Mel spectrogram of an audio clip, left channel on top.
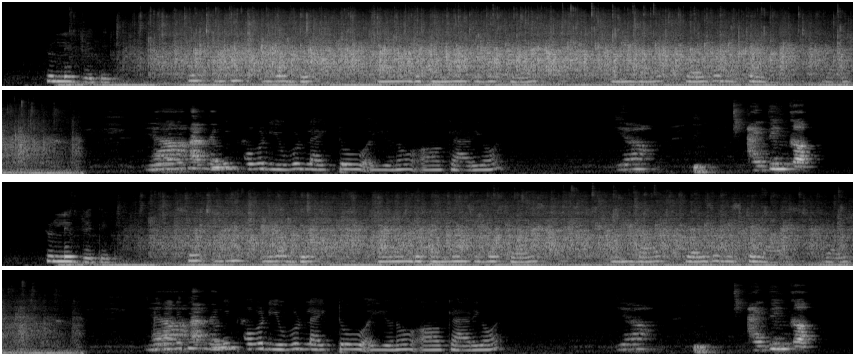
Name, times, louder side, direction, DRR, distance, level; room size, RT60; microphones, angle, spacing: voice 1, 0.4-1.1 1.7-3.1 3.7-5.4 6.1-8.5 10.0-13.5, right 2 dB, 30° right, 0.3 m, -30 dB
Applause / Crowd, 0.5-9.3, left 4 dB, 40° left, 0.4 m, -26 dB
voice 2, 9.9-10.8 14.7-15.0 15.4-16.5, left 3 dB, 75° left, 0.9 m, -29 dB
3.3 x 2.2 x 2.4 m
head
